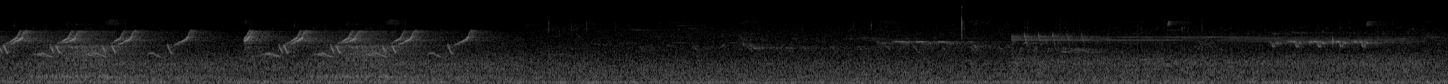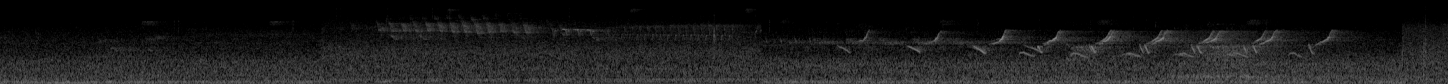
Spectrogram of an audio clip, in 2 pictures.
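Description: Birds singing over a steady outdoor hiss. One bird sings a quick run of down-slurred notes at the start and again near the end, and shorter trills from other birds come in between.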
